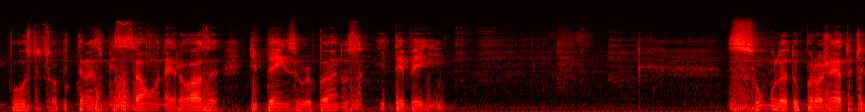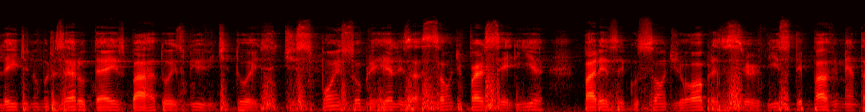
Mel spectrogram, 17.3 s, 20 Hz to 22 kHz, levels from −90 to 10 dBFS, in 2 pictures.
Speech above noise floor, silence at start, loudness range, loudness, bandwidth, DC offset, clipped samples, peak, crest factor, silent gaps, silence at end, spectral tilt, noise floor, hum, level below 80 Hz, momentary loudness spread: 21 dB; 0 s; 7 LU; -43 LUFS; 13 kHz; under 0.1%; under 0.1%; -20 dBFS; 24 dB; none; 0 s; -3 dB/octave; -65 dBFS; none; -70 dBFS; 20 LU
